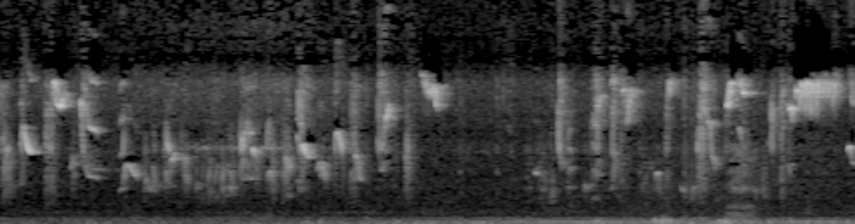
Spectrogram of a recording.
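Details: Vietnamese finch singing in contest style: dense, fast sequences of high slurred chirps and trills. Low rumbling noise underneath, louder toward the end.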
